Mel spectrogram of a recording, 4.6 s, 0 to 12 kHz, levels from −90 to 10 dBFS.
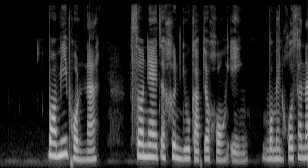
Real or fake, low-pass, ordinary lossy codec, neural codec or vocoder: real; 10.8 kHz; none; none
